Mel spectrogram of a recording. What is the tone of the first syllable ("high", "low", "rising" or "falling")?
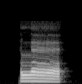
low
